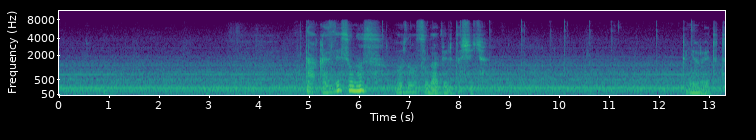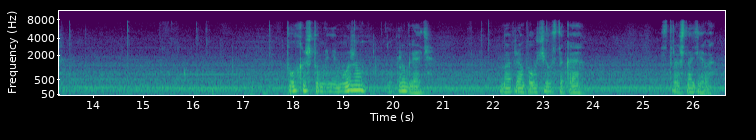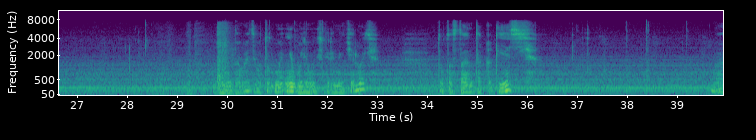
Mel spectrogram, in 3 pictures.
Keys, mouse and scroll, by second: 8.0 click, 9.4 click, 9.9-11.2 drag, 12.6 click, 14.8 click, 17.1-17.7 scroll down 2, 17.7-19.7 middle drag, 19.7-20.4 scroll up 5, 20.4-21.7 scroll down 2, 21.7 click, 23.4-26.3 middle drag, 31.2-31.7 drag, 38.5 click, 39.2 click.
